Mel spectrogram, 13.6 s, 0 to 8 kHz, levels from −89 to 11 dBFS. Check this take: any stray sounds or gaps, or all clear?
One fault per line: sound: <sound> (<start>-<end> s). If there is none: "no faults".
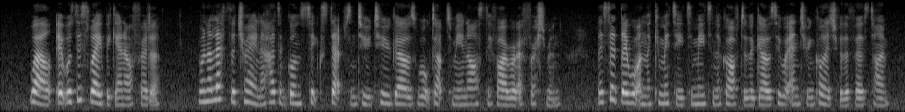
no faults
